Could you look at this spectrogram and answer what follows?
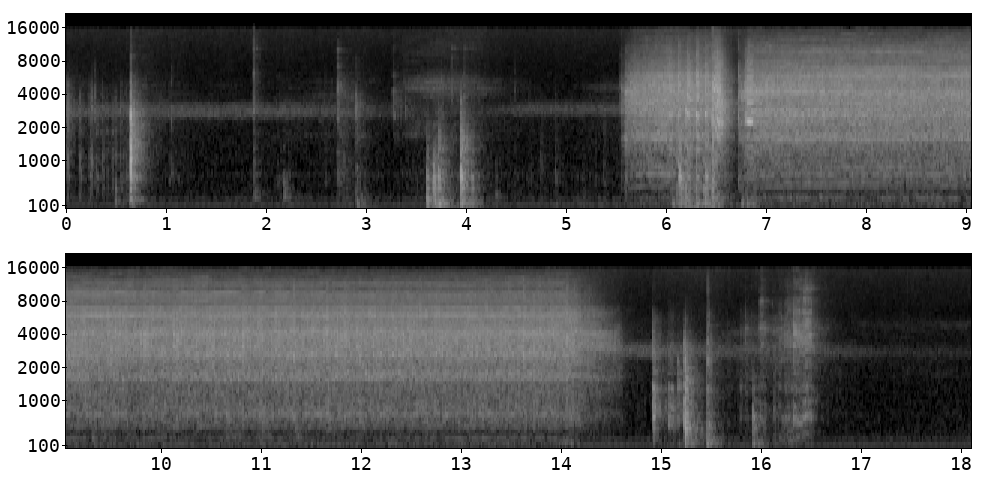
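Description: Cordless electric screwdriver running steadily for about nine seconds, backing a screw out of an electric fan motor's housing, a little louder in its first second. Short clicks and knocks come before and after it.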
